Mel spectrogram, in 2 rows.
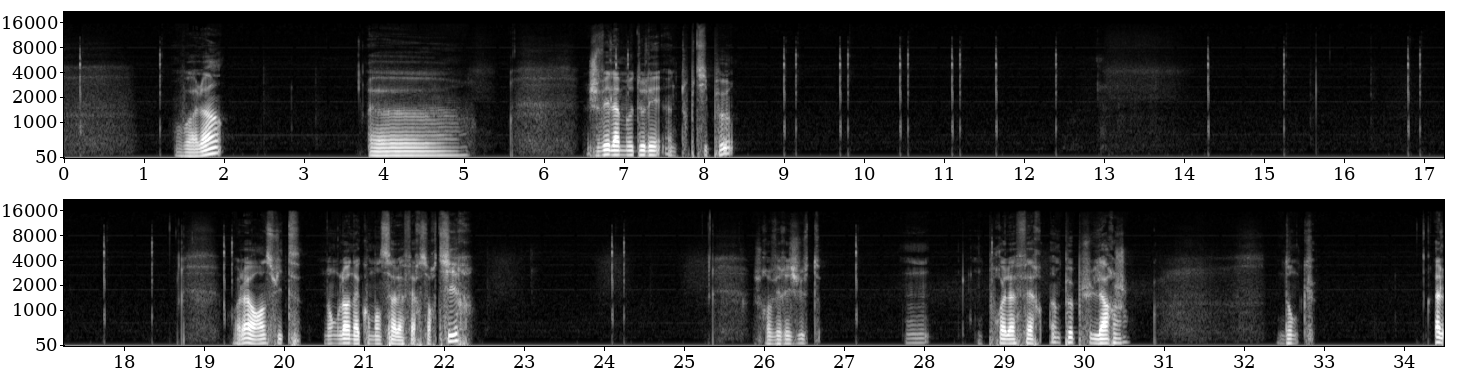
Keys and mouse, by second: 0.5-1.9 middle drag, 4.0-5.9 middle drag, 8.9-11.9 drag, 12.5 ctrl+z, 20.2 click, 21.9 KP_1, 24.5 KP_1, 30.5 ctrl+z, 34.3 middle click.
